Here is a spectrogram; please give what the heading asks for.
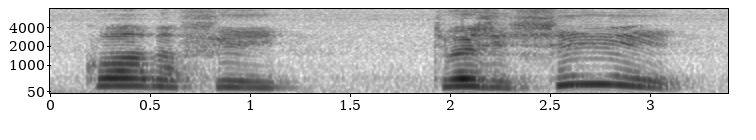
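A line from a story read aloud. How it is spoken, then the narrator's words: Exclaimed. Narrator (French): s'écria Madame de Miran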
